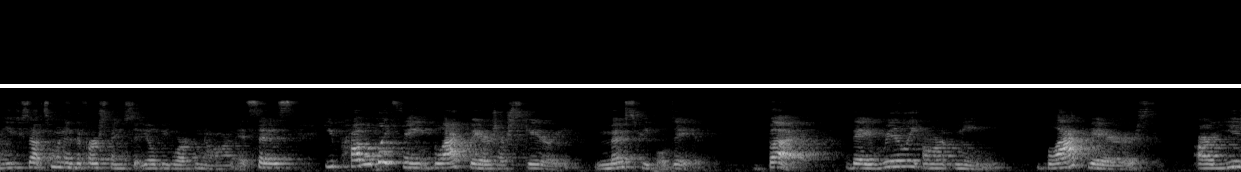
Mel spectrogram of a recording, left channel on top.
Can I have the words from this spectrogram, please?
you because that's one of the first things that you'll be working on. It says, you probably think black bears are scary. Most people do, but they really aren't mean. Black bears are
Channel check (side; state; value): left; silent; digital silence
